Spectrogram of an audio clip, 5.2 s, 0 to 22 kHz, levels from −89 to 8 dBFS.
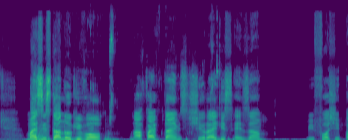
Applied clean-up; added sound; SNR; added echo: neural mask model Resemble Enhance denoiser.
